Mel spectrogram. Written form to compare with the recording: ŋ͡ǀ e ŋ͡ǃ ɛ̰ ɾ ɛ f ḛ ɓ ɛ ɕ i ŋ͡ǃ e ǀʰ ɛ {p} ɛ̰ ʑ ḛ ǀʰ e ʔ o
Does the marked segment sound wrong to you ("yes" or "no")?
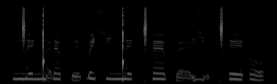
no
